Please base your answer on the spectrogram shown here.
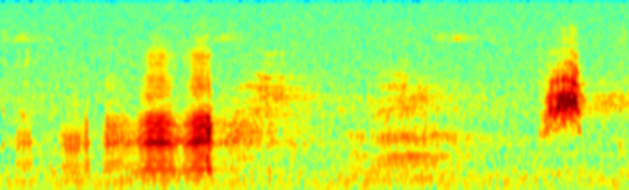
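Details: A male Mallard gives low, nasal, rasping flight calls at close range, a quick pair then a softer drawn-out one as it flies off into the distance, followed by a sharper higher call; a Canada goose and a coot are also present.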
